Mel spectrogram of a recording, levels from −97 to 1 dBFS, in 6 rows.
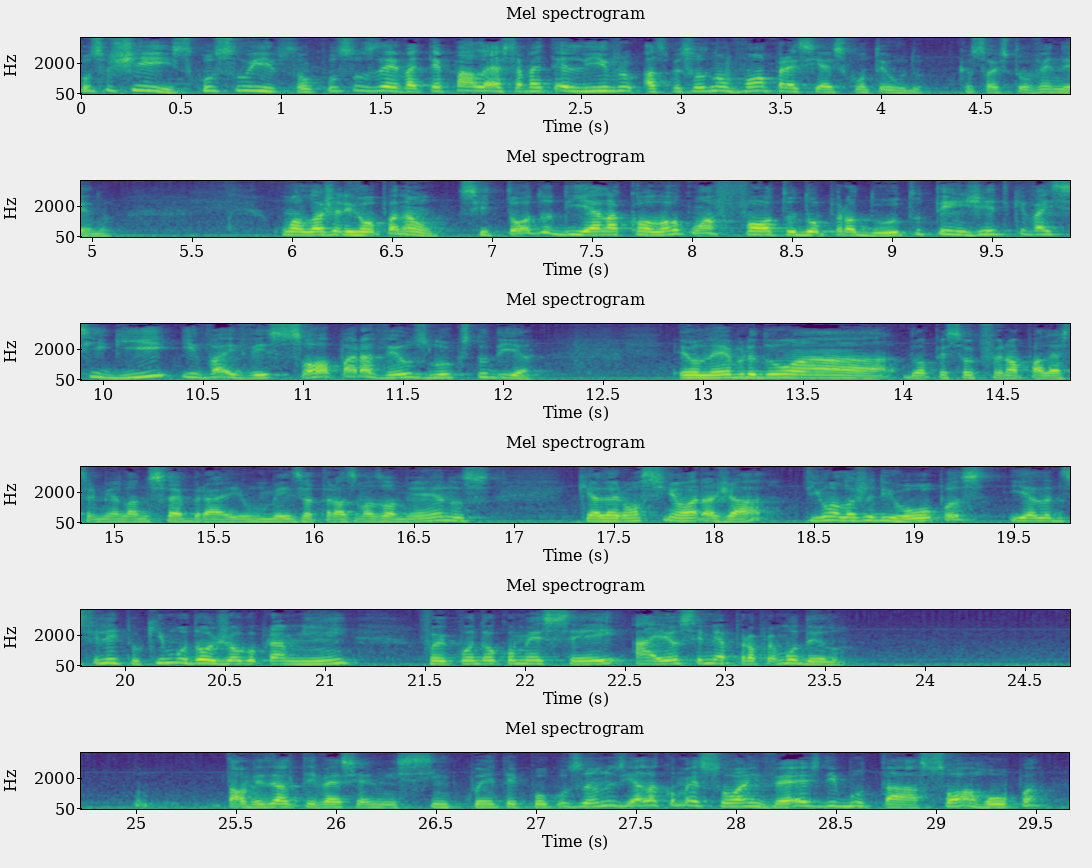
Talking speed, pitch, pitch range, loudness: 250 wpm, 155 Hz, 140-180 Hz, -18 LUFS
